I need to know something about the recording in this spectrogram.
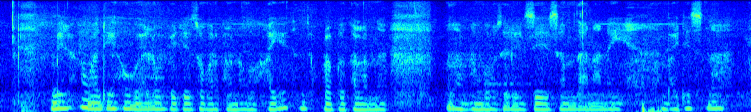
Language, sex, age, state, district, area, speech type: Bodo, female, 30-45, Assam, Kokrajhar, rural, spontaneous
